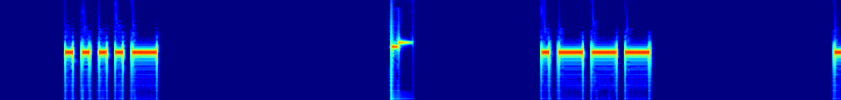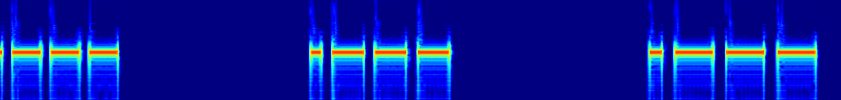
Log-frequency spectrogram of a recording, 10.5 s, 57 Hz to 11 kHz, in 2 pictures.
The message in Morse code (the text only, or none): 4 JJJJ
